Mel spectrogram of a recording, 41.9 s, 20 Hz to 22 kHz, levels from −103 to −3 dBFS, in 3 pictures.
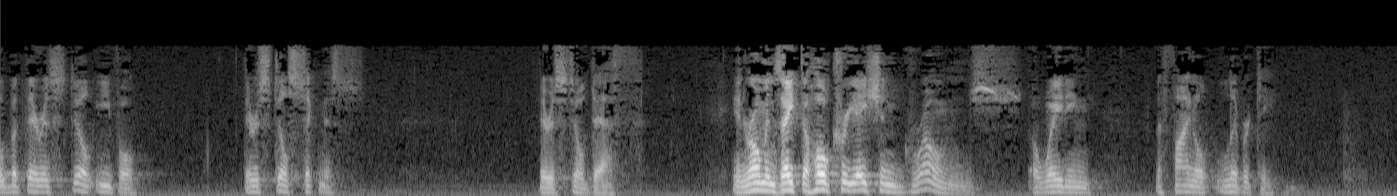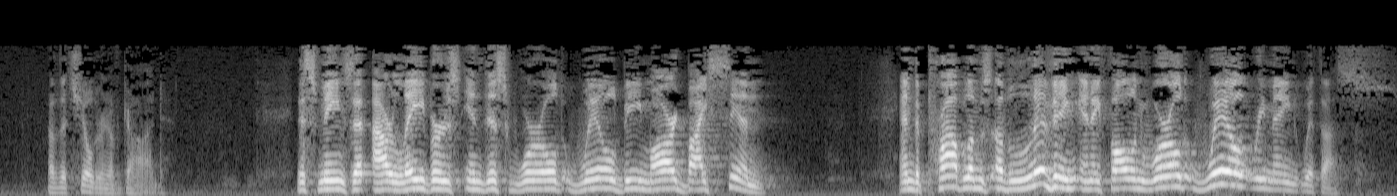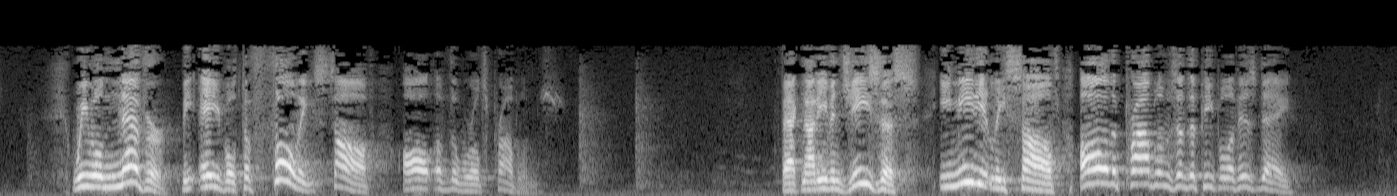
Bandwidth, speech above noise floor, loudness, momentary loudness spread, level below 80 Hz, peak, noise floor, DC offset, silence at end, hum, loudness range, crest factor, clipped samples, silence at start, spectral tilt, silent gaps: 8.8 kHz; 41 dB; -18 LUFS; 20 LU; -56 dBFS; 0 dBFS; -60 dBFS; under 0.1%; 1.05 s; none; 21 LU; 20 dB; under 0.1%; 0 s; -5 dB/octave; none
